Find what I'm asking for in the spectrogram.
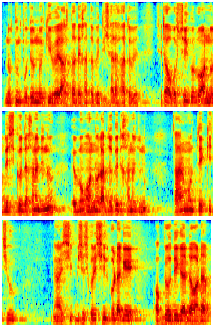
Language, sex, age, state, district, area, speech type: Bengali, male, 18-30, West Bengal, Jalpaiguri, rural, spontaneous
